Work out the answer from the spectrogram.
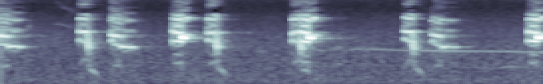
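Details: Harsh, scratchy squawks from a White-naped jay, delivered in pairs roughly every half second to second, with a faint steady whistle-like tone in the background.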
